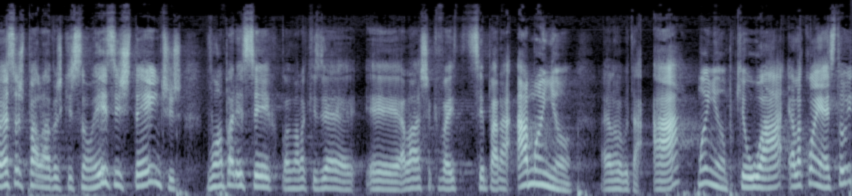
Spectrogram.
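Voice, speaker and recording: A woman with a Brazilian Portuguese accent giving an academic lecture, explaining step by step and asking rhetorical questions. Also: mid-range voice. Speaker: university lecturer. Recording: long reverb of a lecture hall.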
